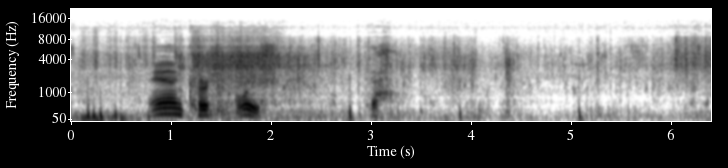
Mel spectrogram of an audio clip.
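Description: Dogs splash through shallow water.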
